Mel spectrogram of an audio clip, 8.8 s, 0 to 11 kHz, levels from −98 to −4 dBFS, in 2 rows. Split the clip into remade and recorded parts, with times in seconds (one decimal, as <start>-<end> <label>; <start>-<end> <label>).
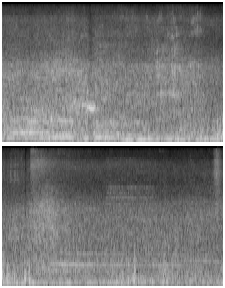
0.0-0.8 remade; 0.8-8.8 recorded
